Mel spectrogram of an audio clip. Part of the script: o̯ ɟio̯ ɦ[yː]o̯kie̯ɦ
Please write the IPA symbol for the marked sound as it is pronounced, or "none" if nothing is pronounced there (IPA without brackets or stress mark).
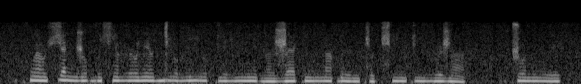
iː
